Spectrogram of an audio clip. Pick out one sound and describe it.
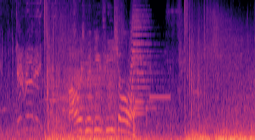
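Tank guns fire with loud booms.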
